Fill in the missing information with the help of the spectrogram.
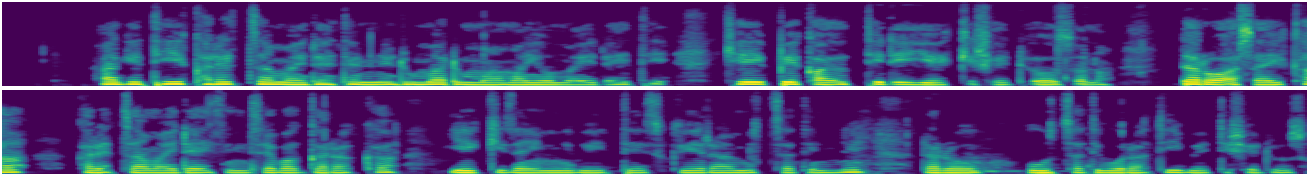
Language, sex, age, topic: Gamo, female, 18-24, government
